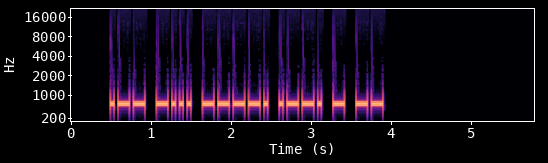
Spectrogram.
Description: Morse code, heard as a keyed tone, about 25 wpm, 700 Hz. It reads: WB9PTM
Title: USA Call Signs - 6 Characters - Repeated 3x - 25wpm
